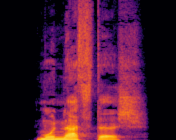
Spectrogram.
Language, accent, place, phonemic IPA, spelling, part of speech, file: German, Germany, Berlin, /moˈnastɪʃ/, monastisch, adjective, De-monastisch.ogg
- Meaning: monastic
